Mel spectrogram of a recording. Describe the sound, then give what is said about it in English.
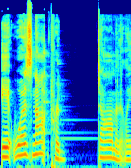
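A faint, steady two-tone chime from a phone sounds briefly in a pause between stretches of people talking. “that's my phone.”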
